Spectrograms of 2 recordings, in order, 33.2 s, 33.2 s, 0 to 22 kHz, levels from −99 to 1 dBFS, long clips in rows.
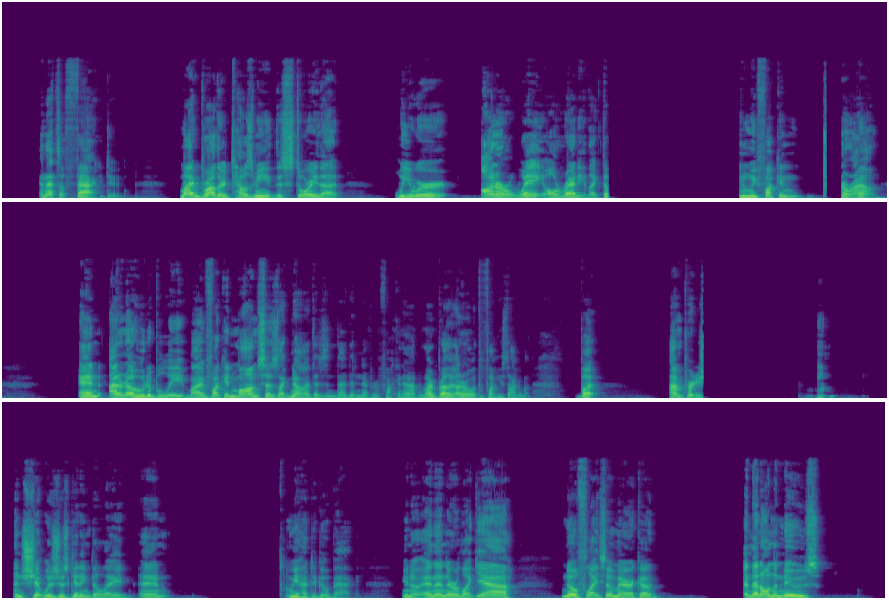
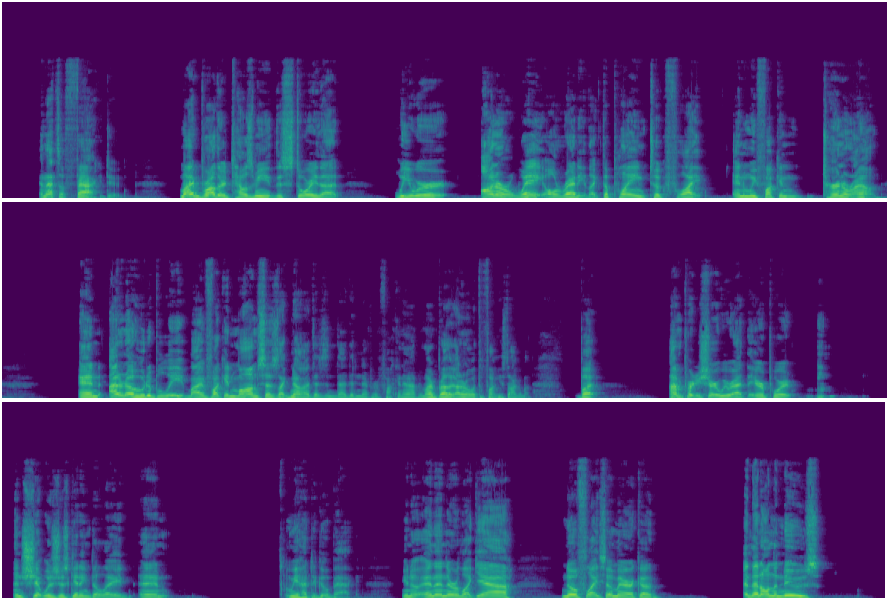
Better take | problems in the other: second | audio cutting out; at 7.5 s for 1.5 s, at 10 s and at 20 s for 1 s

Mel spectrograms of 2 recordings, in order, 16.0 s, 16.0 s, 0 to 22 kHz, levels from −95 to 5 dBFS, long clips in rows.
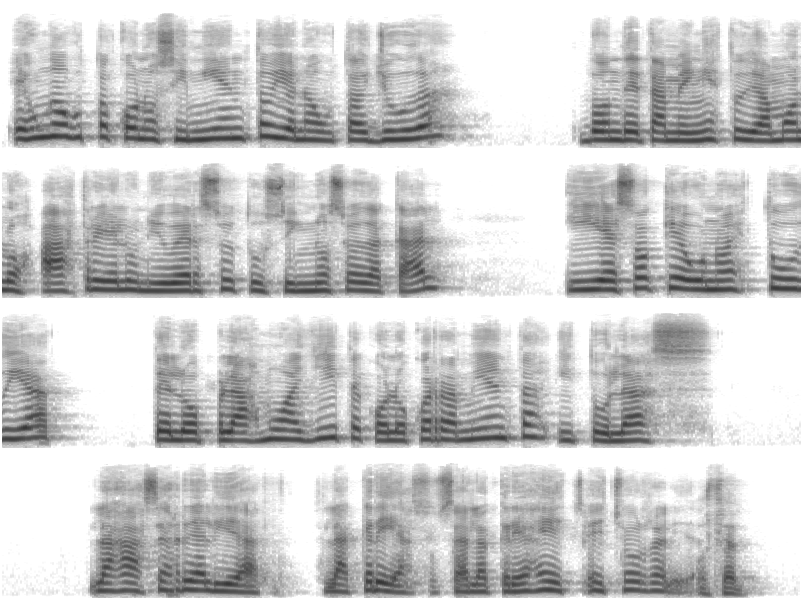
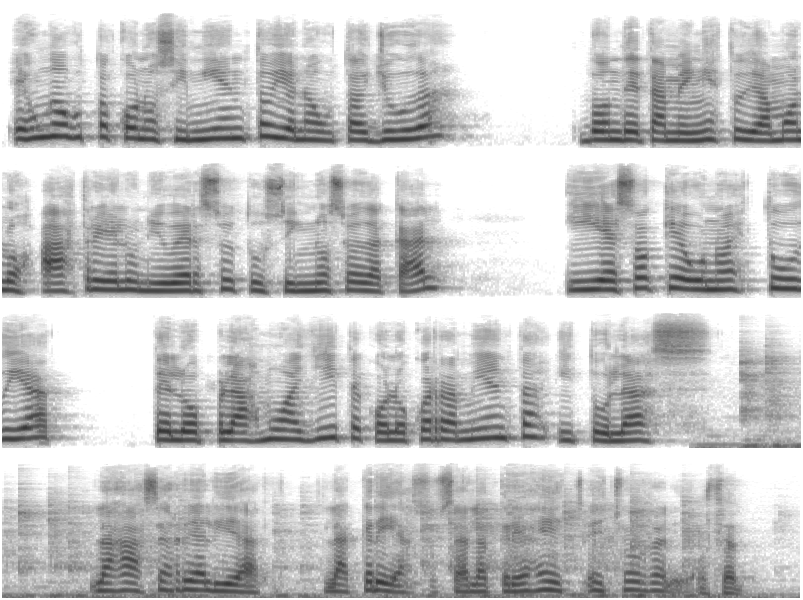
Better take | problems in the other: first | keyboard typing; faint; from 11 s on; peak 15 dB below the speech

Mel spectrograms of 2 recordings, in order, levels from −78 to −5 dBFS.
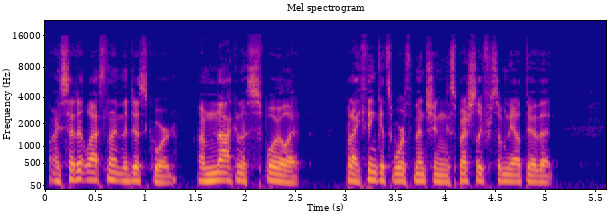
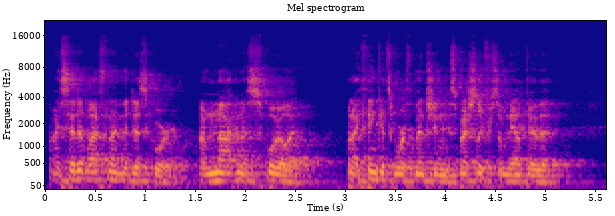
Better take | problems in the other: first | room echo; slight; dies away in 0.8 s // off-mic speech; far

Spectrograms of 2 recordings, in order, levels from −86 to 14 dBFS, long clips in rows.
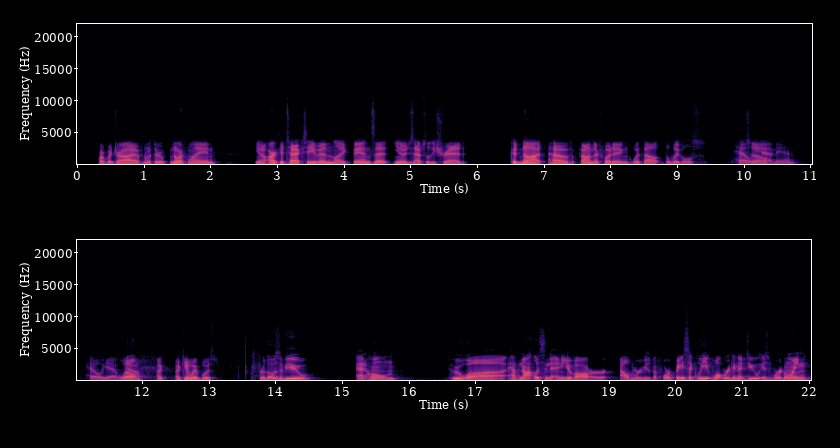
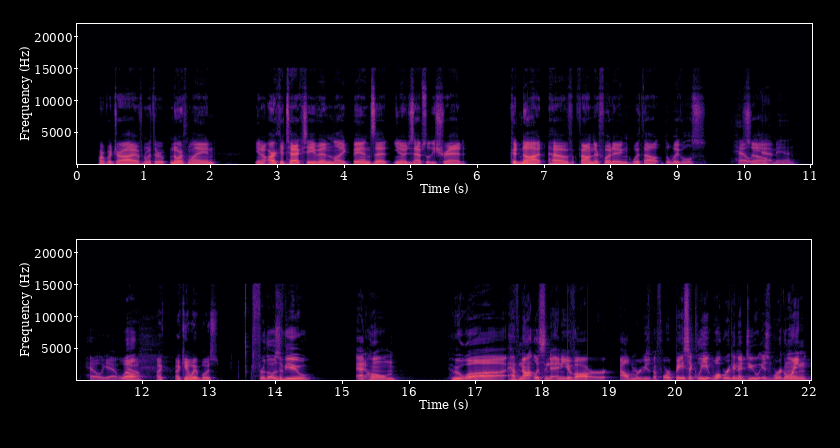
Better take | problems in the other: second | muffled; very; fading above 2 kHz

